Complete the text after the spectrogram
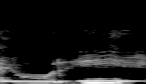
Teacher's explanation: Wa in tawallaw fa'lam annama yuridullah. Yuri ya, rinya bergetar karena Ro-nya kasroh ya. Kalau ro kasroh atau dia disukunkan oleh kasroh, maka bunyi ro-nya bergetarnya lebih jelas ya.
